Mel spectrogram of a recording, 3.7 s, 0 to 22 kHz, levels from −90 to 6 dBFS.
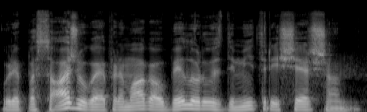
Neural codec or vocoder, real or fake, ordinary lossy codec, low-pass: none; real; none; 14.4 kHz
